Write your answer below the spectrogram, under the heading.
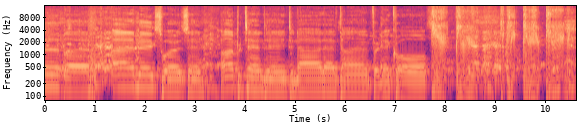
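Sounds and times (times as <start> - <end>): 
laughter: 0.0 - 5.0, 5.6 - 10.6
speech: 2.2 - 9.4
buzzy fart noises likely blown by a mouth in imitation: 7.7 - 10.6.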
